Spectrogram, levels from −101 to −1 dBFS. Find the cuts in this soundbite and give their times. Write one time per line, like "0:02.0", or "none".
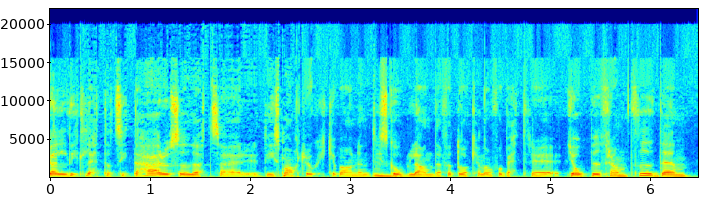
none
